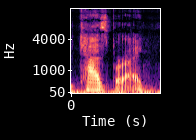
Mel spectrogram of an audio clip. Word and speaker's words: Tasburai: what does this title mean what is a tasar right so am I saying it correctly you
